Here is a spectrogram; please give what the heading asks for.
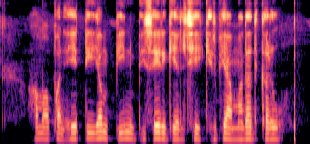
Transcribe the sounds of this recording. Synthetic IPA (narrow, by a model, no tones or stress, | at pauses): həməpəneʈiəmpinbisəɪɾɡelt͡ʃʰikiɾpijaməd̪əd̪kəɾu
